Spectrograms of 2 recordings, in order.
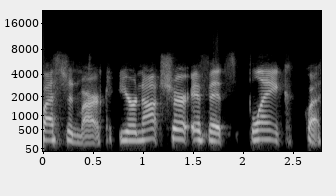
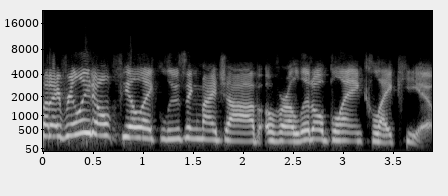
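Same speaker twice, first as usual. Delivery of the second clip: ordinary talk, nothing marked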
